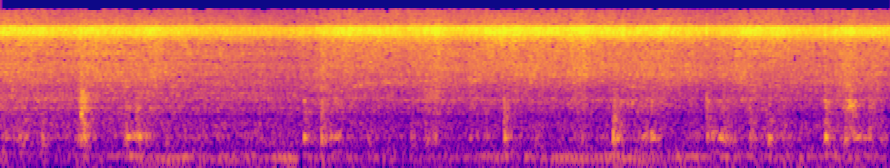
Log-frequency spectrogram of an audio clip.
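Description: Raw chicken pieces sizzling steadily in hot oil in a metal kadhai as they start to fry. A spatula scrapes and knocks against the pan now and then as the chicken is stirred.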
